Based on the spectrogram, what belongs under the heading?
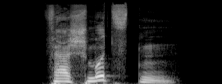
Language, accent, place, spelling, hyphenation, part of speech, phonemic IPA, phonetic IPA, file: German, Germany, Berlin, verschmutzen, ver‧schmut‧zen, verb, /fɛɐ̯ˈʃmʊt͡sən/, [fɛɐ̯ˈʃmʊt͡sn̩], De-verschmutzen.ogg
- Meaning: 1. to soil 2. to pollute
